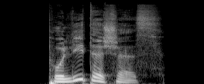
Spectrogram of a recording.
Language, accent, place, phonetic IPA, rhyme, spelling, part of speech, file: German, Germany, Berlin, [poˈliːtɪʃəs], -iːtɪʃəs, politisches, adjective, De-politisches.ogg
- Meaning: strong/mixed nominative/accusative neuter singular of politisch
